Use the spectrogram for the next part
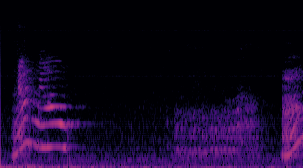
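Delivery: breathy whispered meows at the cat. Pretend. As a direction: whisper "Meow, meow" like a tiny kitten. Meowing at her cat.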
